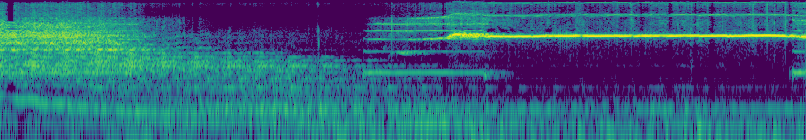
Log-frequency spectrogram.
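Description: Radio-drama sound effects: a falling glide as the opening music dies away over a low steady hum, then about halfway in a high steady whistle note begins and holds.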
